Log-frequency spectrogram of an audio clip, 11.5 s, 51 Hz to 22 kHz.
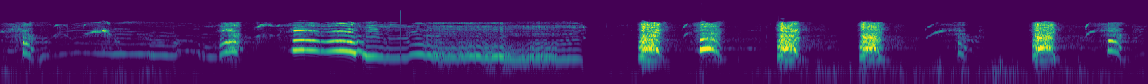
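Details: A 66-pound American Pit Bull Terrier of Redboy Jocko breeding, chained, starts with drawn-out falling whines and a long wavering howl-like cry, then breaks into a run of short, loud barks.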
